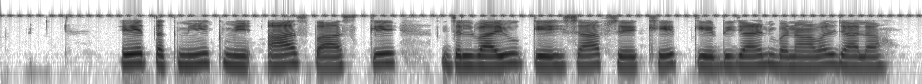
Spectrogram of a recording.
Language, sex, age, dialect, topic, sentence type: Bhojpuri, female, 18-24, Northern, agriculture, statement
